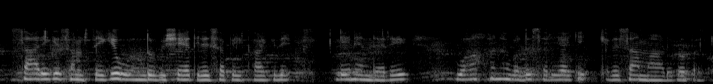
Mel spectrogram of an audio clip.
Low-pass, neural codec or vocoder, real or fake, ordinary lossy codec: 5.4 kHz; vocoder, 44.1 kHz, 128 mel bands every 512 samples, BigVGAN v2; fake; none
